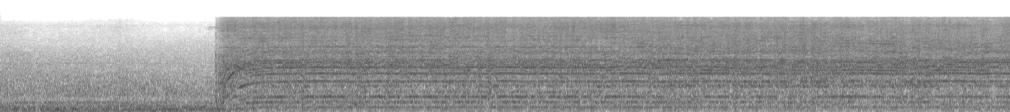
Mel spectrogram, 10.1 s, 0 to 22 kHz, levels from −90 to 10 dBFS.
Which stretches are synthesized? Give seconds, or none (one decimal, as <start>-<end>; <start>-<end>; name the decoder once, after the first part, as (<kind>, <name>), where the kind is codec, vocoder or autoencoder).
none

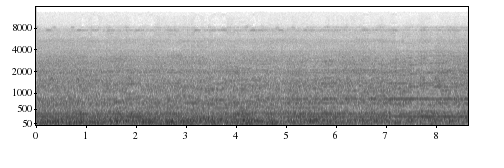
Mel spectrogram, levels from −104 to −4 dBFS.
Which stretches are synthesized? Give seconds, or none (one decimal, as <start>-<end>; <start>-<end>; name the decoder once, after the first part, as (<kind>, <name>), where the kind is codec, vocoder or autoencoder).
0.9-4.6 (codec, SNAC); 5.4-8.7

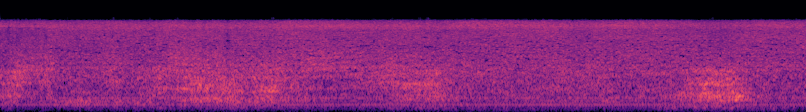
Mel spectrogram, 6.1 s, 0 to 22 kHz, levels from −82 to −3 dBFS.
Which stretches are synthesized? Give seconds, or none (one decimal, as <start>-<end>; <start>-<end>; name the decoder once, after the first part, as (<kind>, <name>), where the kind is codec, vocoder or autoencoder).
none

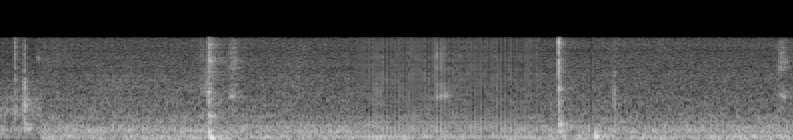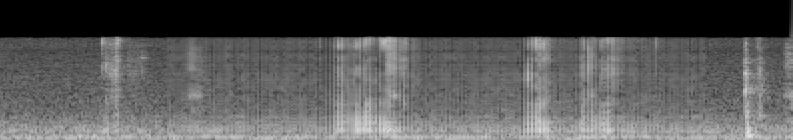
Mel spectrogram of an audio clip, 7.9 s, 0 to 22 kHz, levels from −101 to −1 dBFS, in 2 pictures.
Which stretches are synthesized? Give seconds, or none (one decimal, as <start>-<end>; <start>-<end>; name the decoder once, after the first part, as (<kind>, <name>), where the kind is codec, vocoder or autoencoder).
1.8-2.7 (vocoder, BigVGAN v2); 4.8-7.5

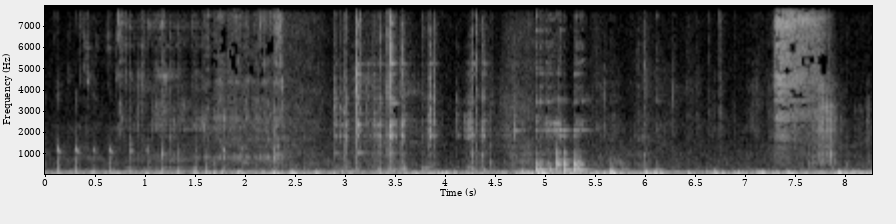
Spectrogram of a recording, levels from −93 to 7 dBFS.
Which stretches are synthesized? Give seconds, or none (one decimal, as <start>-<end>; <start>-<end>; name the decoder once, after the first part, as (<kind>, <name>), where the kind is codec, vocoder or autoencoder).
0.8-1.6 (codec, SNAC)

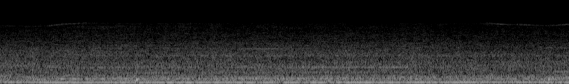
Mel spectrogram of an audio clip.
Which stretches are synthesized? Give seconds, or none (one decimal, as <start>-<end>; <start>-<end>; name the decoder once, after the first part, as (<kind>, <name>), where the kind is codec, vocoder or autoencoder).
2.6-3.7 (vocoder, BigVGAN v2); 4.8-5.7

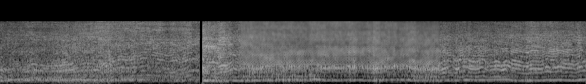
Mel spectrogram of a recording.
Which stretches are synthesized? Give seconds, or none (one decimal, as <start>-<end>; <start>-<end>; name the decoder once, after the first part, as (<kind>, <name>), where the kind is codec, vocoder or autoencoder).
2.4-4.4 (vocoder, Vocos)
